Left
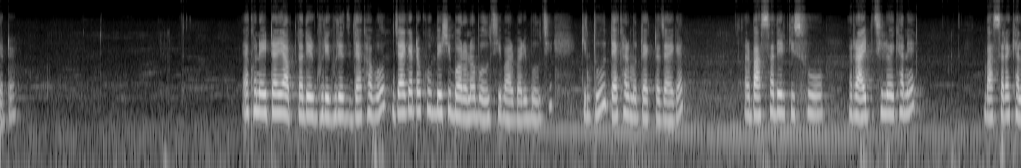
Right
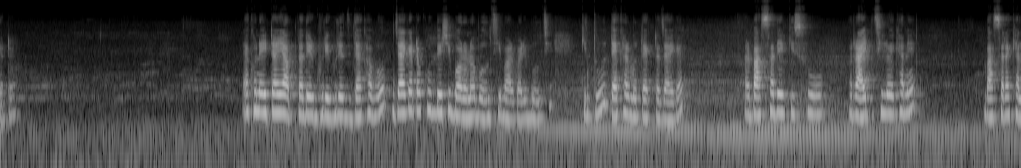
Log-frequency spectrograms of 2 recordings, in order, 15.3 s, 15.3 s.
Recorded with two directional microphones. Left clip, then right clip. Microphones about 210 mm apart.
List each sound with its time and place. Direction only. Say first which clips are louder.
3.6 s a woman's voice: left 9 dB; 45° left (ahead or behind)
14.8 s a woman's voice: left 9 dB; 45° left (ahead or behind)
